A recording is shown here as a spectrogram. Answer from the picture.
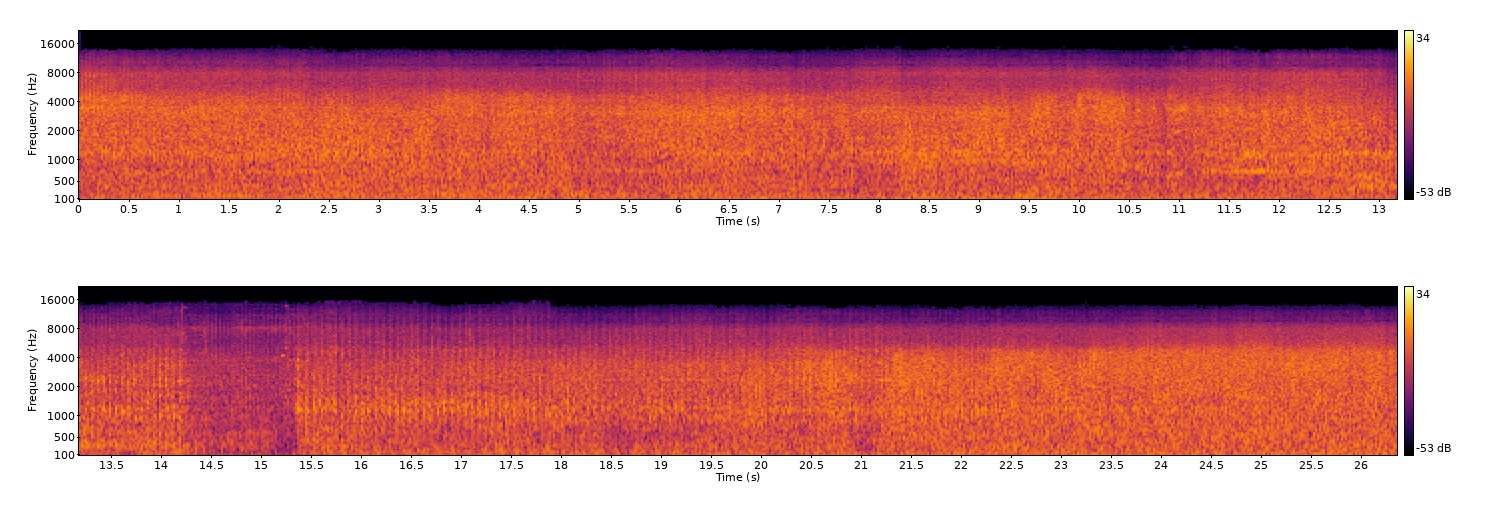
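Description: Rental go-kart engine running under load at speed, heard close up with wind rushing over the microphone. Near the middle the sound briefly drops away for about a second, then picks up again.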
